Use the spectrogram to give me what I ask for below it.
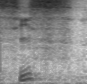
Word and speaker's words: six: most of the time, we only pronounce the SI, si, and not the X. Only if it's followed by a vowel, you hear the Z sound.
